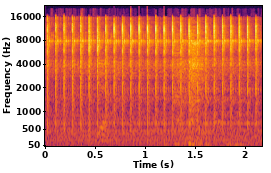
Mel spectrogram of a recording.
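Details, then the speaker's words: Radial shockwave therapy on the calf of a woman after total hip replacement, about 2,000 pulses per area: fast regular clacking pulses, roughly twelve a second, like a small jackhammer. "And it counts down the pulses that it's doing. So, it only does a certain amount."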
